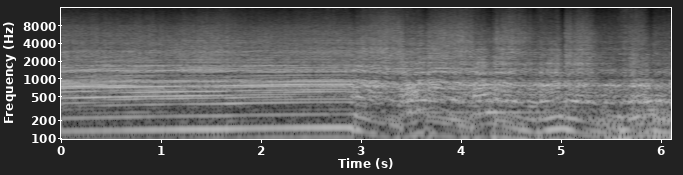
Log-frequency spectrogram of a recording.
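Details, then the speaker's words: 383 stroker small-block Chevy V8, mild pump-gas build with Holley Sniper EFI, on the dyno at about 900 rpm idle with roughly 60 psi fuel pressure after a timing change: loud lopey cammed idle, then a rev; healthy classic hot-rod sound, unchanged. "sounds pretty good undeniable the sound of a nice cammed small block Chevy just a classic Hot Rod sound"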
